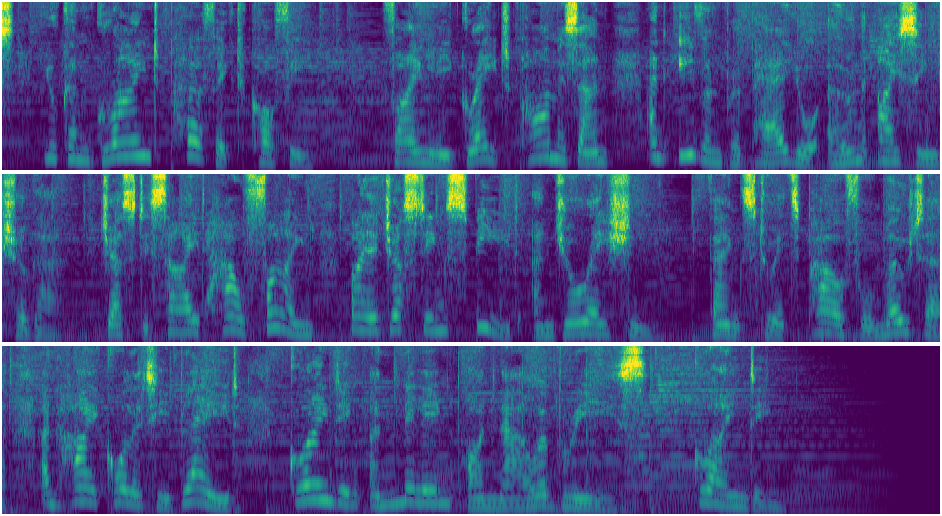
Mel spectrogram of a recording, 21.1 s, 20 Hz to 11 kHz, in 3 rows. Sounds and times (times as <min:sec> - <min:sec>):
Speech: 0:00.0 - 0:20.0
Music: 0:00.0 - 0:21.1.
